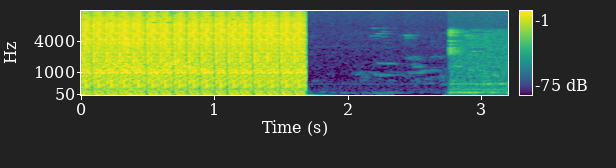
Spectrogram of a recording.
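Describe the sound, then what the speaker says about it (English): Rapid automatic fire from a pair of SMGs in a video game, a loud dense burst for over a second that cuts off abruptly, followed by near silence and then a softer rumble. "this gun I'm having right now is two SMGs"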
